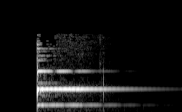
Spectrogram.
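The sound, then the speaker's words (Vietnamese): A single bell is struck once during a tea offering, ringing out clearly with a sustained metallic tone that slowly fades; a faint second tap lands about a second later. No voices are heard. “Với tiếng chuông và chén trà, hai tay dâng trước ngực, chúng ta từ từ đưa chén trà lên, chúng ta nhấp từng nhấp nhỏ, chúng ta cảm nhận miếng trà”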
